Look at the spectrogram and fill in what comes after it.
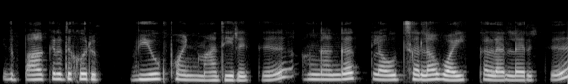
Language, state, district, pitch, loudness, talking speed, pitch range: Tamil, Tamil Nadu, Nilgiris, 225 Hz, -17 LUFS, 125 wpm, 200-240 Hz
